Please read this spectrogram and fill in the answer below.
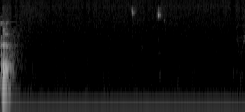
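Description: Near silence with two faint, sharp clicks a quarter second apart, about a second and a half in. They are the computer clicks that advance the presentation slide.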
